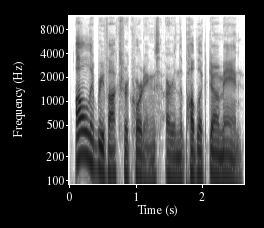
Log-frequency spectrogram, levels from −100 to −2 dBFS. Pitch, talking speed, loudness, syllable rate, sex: 115 Hz, 185 wpm, -19 LUFS, 6.5 syllables/s, male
